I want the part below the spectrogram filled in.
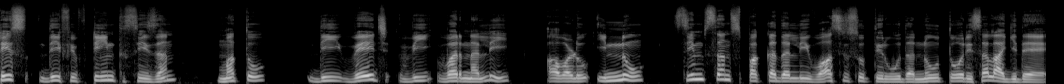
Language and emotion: Kannada, neutral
